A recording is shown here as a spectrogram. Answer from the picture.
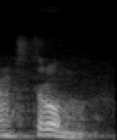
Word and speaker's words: angstrom: gelombang lamda = 5700 angstroms ini dibacanya angstrum ya Ini bacanya Yang from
